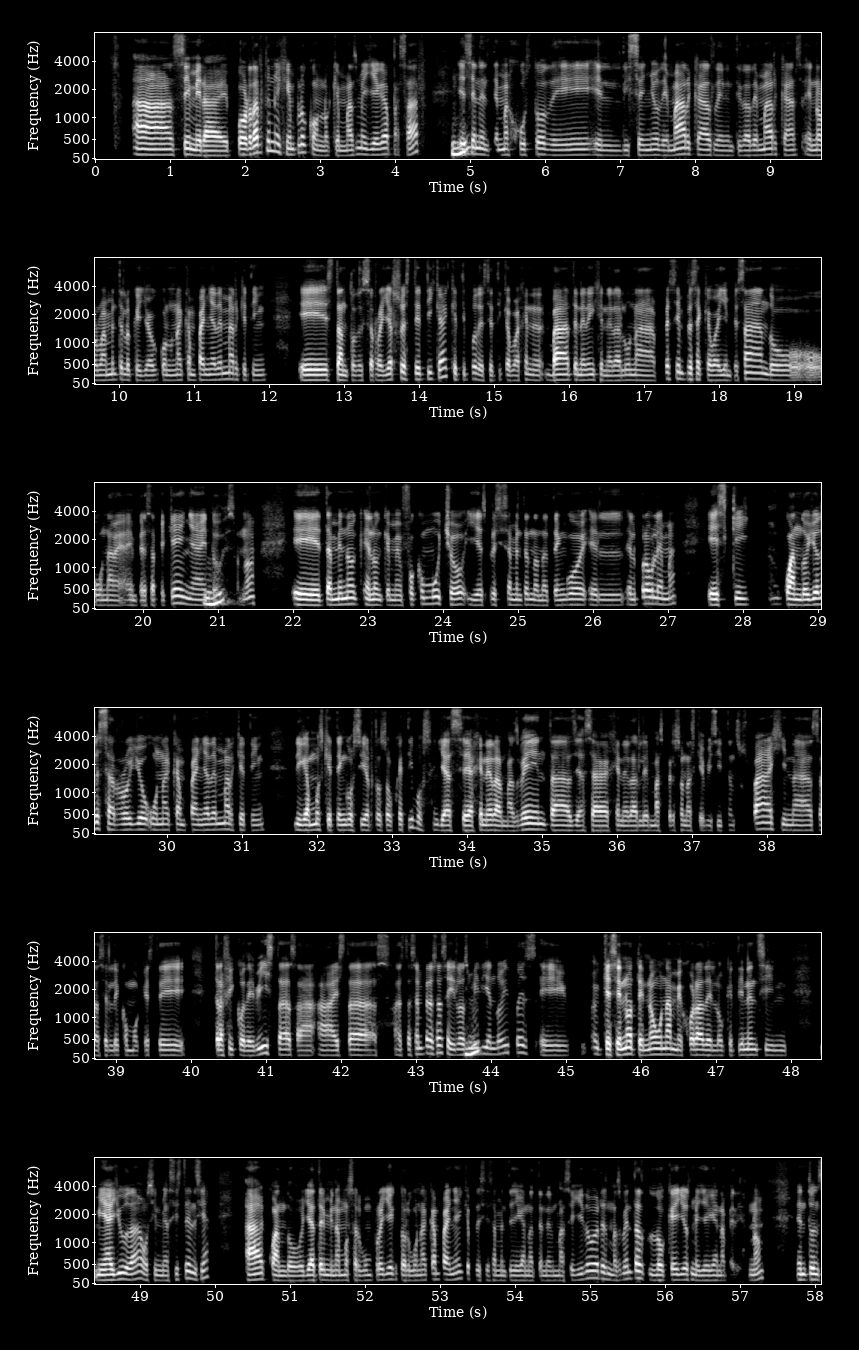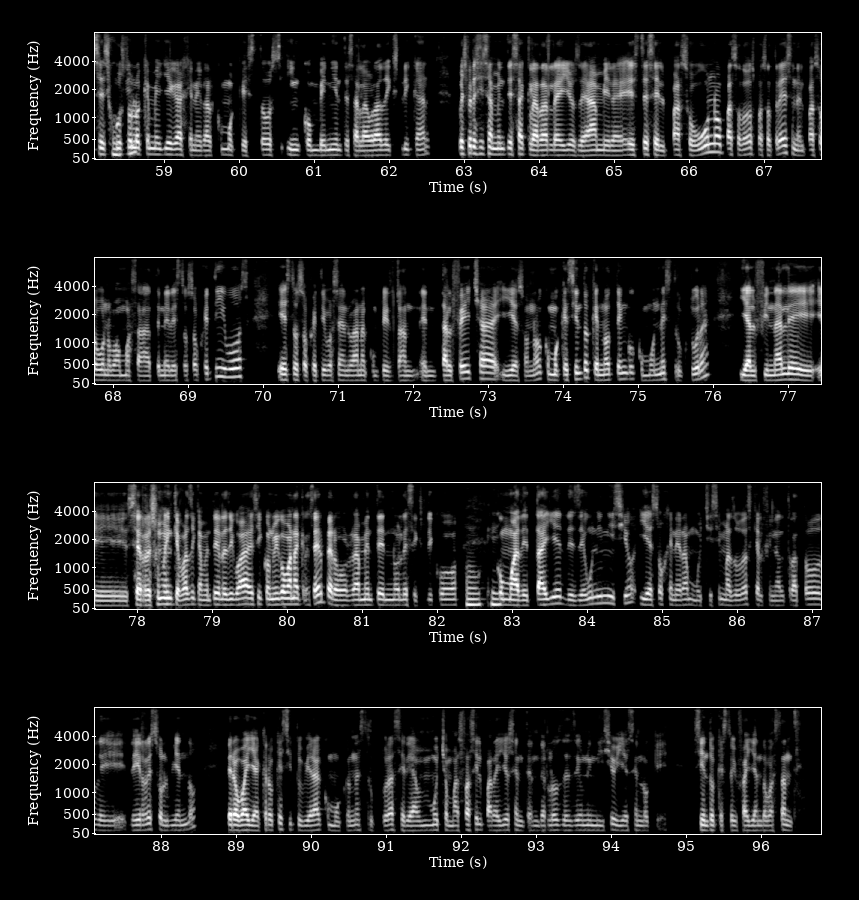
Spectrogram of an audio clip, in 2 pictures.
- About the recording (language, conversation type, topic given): Spanish, advice, ¿Cómo puedo organizar mis ideas antes de una presentación?
- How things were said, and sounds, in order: laughing while speaking: "básicamente"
